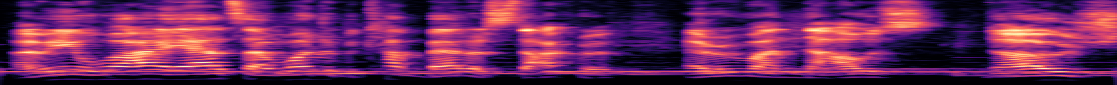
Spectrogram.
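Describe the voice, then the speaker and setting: A man's voice: mid-range voice, moderate pace, far from the mic, lightly acted. Man acting an eager, awkward amateur gamer, music behind. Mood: earnest, embarrassed.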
